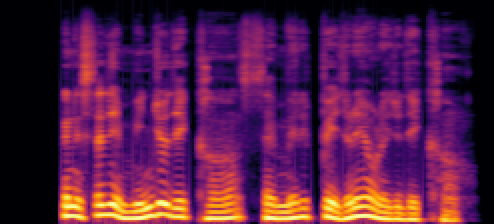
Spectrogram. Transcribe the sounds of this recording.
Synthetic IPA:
kɐnesɛd͡ʒemɪ̃ɲd͡ʒod̪eːkʰãsɛmeːɾepeːd͡ʒɽ̃eɦoːɭed͡ʒod̪eːkʰːã̰ː

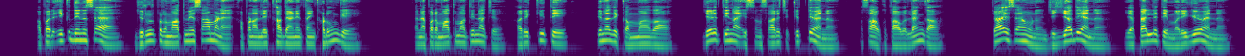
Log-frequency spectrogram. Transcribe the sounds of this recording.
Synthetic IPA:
ɐpəɾɪkd̪ɪnsɛd͡ʒɐɾuːɾpɐɾɐmaːt̪mesaːməɽ̃ɛ̃ʔɐpɽ̃aleːkʰad̪ɛːɽ̃et̪ãːĩkʰɐɽʊ̃ŋɡe | kɐnɛpɐɾəmaːt̪mãt̪̬ɪnãt͡ʃəhɐɾɪkːit̪e | t̪ɪnãd̪ekɐmːãd̪a | d͡ʒeːɽet̪ɪnãɪsːɐ̃nsaːɾet͡ʃəkɪt̪ːejoɦɐn | ɐsaːʋkt̪aːblɛ̃ːŋɡa | d͡ʒaːes̬ɛɦʊɽ̃d͡ʒɪjad̪eɦɐnjapɛːlet̪emɐɾiɡɪjoɦɐn

